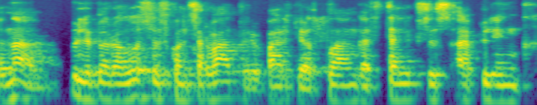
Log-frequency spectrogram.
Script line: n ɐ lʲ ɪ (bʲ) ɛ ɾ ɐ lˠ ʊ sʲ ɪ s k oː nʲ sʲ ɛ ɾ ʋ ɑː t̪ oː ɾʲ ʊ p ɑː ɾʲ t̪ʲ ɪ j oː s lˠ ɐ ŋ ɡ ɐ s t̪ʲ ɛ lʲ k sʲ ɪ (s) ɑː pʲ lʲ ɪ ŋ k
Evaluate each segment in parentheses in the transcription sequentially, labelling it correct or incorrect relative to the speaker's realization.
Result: correct, correct

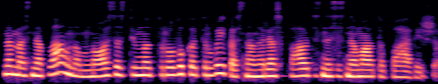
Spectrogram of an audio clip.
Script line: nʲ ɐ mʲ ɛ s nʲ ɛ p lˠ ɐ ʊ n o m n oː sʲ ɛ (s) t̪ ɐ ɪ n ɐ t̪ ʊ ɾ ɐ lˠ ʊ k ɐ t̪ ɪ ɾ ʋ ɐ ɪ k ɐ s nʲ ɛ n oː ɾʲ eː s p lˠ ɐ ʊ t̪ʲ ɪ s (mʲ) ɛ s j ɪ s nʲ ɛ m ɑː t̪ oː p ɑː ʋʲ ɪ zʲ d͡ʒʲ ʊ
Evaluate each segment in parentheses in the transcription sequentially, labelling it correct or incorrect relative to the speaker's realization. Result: correct, incorrect

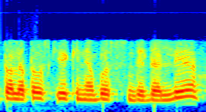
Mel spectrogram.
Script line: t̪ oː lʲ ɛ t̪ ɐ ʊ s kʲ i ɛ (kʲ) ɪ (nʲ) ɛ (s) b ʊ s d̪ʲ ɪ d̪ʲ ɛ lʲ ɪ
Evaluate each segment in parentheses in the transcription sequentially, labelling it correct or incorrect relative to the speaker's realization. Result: correct, correct, incorrect

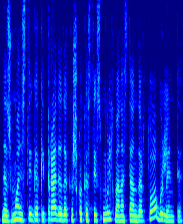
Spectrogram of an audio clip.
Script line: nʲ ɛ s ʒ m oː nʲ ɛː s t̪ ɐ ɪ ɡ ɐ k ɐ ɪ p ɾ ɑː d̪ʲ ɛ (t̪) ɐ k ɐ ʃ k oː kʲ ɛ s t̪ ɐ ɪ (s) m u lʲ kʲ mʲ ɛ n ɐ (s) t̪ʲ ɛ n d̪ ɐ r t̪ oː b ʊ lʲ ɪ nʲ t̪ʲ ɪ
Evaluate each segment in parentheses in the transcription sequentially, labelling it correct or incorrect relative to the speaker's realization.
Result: incorrect, correct, correct

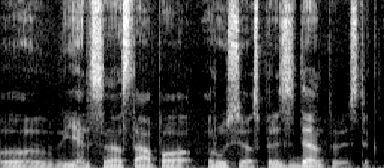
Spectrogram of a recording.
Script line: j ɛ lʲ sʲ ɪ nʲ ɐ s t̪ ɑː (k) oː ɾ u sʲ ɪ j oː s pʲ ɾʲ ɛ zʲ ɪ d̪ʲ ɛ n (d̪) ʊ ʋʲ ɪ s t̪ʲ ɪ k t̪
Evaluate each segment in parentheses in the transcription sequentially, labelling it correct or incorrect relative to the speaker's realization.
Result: incorrect, incorrect

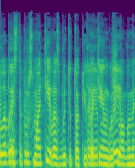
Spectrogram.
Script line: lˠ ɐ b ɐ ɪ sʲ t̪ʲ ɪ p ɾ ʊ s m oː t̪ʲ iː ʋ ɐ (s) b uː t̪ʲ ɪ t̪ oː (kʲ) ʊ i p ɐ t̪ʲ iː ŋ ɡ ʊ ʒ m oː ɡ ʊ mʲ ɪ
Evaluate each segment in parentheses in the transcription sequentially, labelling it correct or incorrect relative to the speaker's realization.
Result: correct, correct

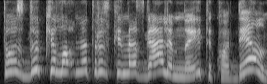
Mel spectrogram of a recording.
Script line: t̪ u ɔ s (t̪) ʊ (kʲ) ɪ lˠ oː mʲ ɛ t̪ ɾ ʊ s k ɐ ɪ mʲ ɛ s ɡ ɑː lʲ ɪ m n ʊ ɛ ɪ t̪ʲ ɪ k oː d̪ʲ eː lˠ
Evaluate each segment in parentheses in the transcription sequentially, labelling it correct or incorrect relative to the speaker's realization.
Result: incorrect, correct

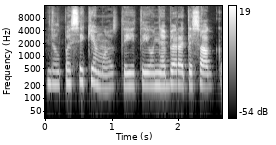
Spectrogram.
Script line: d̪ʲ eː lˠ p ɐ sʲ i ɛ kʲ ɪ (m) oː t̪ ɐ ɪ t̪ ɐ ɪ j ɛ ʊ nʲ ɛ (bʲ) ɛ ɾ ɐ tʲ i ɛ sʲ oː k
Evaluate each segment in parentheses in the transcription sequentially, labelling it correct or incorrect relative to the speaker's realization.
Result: correct, correct

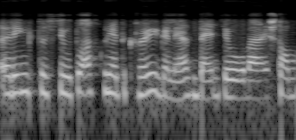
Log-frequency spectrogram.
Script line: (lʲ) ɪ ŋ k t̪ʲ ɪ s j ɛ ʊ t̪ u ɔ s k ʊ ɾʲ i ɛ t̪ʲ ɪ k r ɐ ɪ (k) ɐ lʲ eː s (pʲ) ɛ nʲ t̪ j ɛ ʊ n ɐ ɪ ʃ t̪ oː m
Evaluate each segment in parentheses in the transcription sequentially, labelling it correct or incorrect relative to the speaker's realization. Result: incorrect, incorrect, incorrect

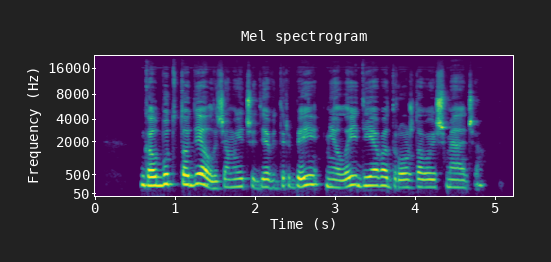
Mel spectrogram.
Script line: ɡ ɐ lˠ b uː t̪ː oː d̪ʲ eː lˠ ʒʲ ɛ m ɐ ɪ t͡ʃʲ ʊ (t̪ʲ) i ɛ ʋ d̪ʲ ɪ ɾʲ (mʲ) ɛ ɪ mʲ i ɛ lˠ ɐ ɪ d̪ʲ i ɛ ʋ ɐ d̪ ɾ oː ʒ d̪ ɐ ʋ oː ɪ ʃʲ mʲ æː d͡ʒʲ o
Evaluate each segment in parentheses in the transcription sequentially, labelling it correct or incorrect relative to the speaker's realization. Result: incorrect, incorrect

